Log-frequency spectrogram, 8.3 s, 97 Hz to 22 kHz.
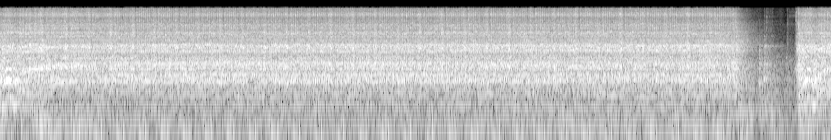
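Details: Gravely 812 first start-up after engine rebuild, voltage regulator suspected of overcharging and melting wiring: steady, quick chugging beat at held throttle with no knocks or rattles; runs evenly.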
